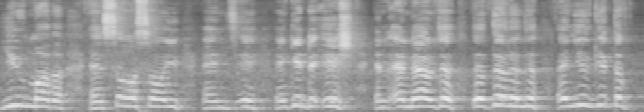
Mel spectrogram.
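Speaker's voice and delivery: high-pitched sputtering fake tirade; a high, silly mock rant; mock cursing rant. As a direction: play a mock swearing fit with the words blanked out. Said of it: "See, it wasn't even heavy".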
